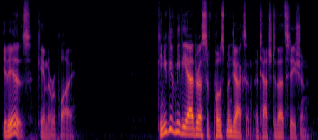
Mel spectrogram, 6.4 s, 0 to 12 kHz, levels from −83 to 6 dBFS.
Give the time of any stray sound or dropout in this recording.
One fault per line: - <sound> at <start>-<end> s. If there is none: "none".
none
